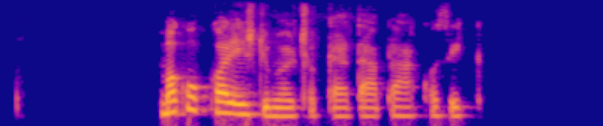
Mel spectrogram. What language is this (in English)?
Hungarian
